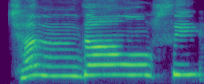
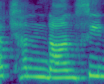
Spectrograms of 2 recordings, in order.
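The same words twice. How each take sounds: First: High, slow छंदांसी as chhandaun-si; correct pronunciation. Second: छंदांसी with a plain 'n', chhan-daan-si; quick spoken छंदांसी, no 'u' glide; wrong pronunciation. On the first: Teacher giving the right form, slow high nasal-glide pronunciation. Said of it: "तो यहाँ पे आपका जो उच्चारण होगा". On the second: Teacher saying how it won't be, plain-n mispronunciation. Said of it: "छंदांसी नहीं होगा". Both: Shown as a demonstration.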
